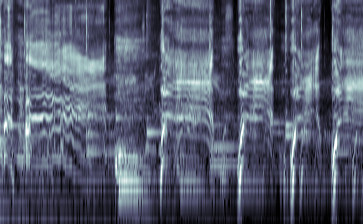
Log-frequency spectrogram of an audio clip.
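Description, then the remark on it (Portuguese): A voice lets out exaggerated, theatrical fake crying: a loud string of rising and falling whiny sobs and wails, repeated in quick bursts for several seconds. “Ele tá chorando igual Chiquinho do Chaves!”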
